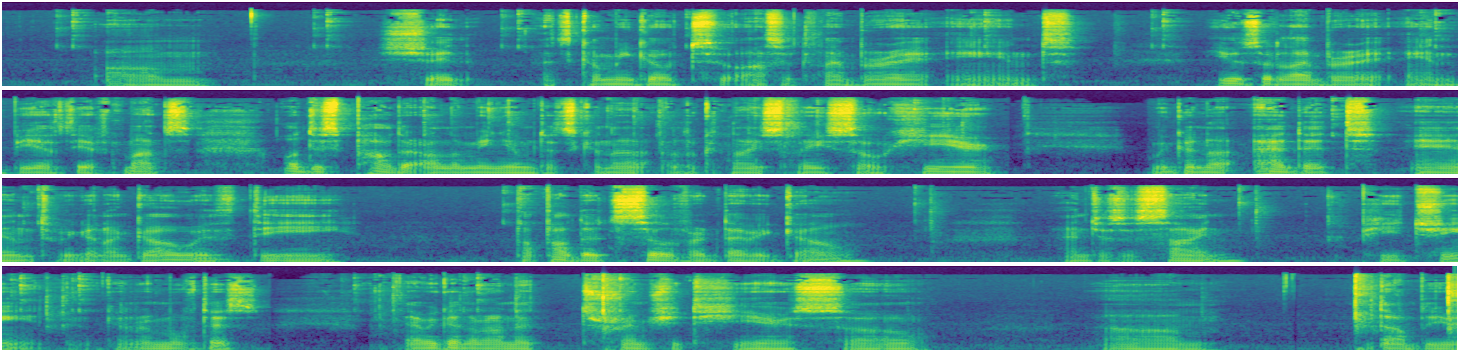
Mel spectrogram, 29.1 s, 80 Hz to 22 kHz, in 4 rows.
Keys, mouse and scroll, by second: 1.3 click, 2.1 click, 3.1 click, 4.5 click, 5.3 click, 6.7 click, 7.7 click, 9.3 shift+middle drag, 10.0 shift+middle drag, 10.8 shift+middle drag, 11.0 shift+drag, 11.5 shift+click, 12.5 alt+Tab, 13.6 click, 14.4 alt+drag, 16.8 click, 17.6 Tab, 19.9 click, 21.0 Tab, 21.6 click, 21.9 x, 23.3 click, 23.4 Tab, 23.9 alt+click, 24.6 d, 28.2 w, 28.8 d, 28.9 w.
